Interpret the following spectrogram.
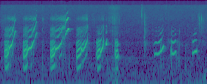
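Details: Pet guinea pigs, female Peruvian, English and Teddy breeds, calling to signal that they sensed something, possibly expressing emotion; about eight loud rising harmonic squeals in quick succession, a soft thump, then shorter upturned chirps.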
